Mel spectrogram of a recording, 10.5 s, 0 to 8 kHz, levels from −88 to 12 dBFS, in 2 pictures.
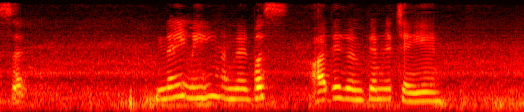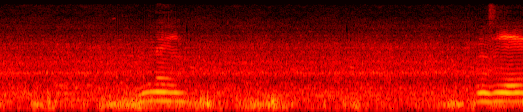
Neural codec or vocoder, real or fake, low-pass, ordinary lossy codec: codec, 24 kHz, 0.9 kbps, WavTokenizer, medium music audio release; fake; 7.2 kHz; none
